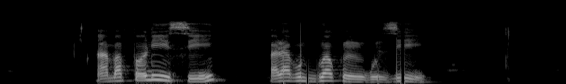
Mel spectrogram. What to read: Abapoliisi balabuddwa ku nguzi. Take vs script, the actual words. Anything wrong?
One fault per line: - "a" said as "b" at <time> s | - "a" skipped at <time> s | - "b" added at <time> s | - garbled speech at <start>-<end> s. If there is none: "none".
none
